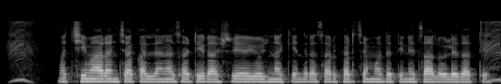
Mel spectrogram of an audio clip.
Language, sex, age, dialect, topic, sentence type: Marathi, male, 25-30, Northern Konkan, agriculture, statement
